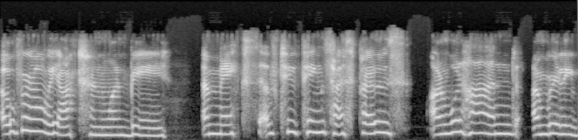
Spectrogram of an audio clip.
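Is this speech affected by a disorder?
Yes: Friedreich's ataxia; rare neurological disorder, only existing treatment sky clarys not yet available in Ireland.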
